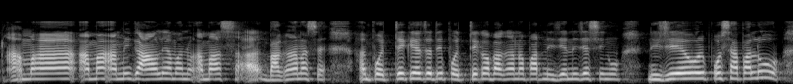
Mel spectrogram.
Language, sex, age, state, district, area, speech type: Assamese, female, 30-45, Assam, Sivasagar, rural, spontaneous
